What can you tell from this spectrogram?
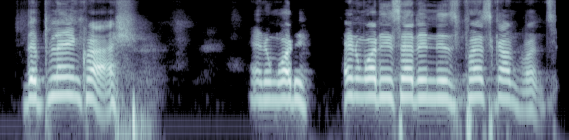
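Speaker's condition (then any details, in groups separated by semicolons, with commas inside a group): Cerebral palsy; present from birth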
